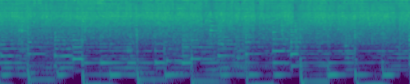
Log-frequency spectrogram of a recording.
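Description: Vegetables frying in a pan sizzle steadily while a utensil stirs and scrapes them in a quick, regular rhythm, close and clear with no talk.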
